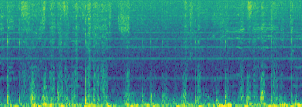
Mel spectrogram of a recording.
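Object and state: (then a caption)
Glossy paper magazine page being scratched. A long fingernail traces and scratches across an open glossy paper magazine page showing a Tom Ford ad, then fingers rub the same spread. The result is a steady run of soft, dry scratching and rubbing strokes over a low, muffled rumble.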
